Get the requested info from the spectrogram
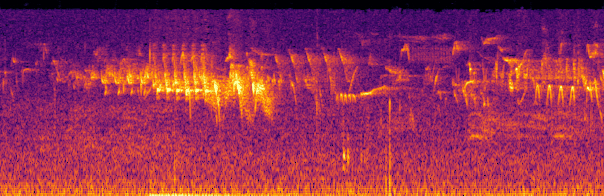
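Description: Faint birdsong: quick high trills and chirps, louder between about one and three seconds in and again near the end.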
